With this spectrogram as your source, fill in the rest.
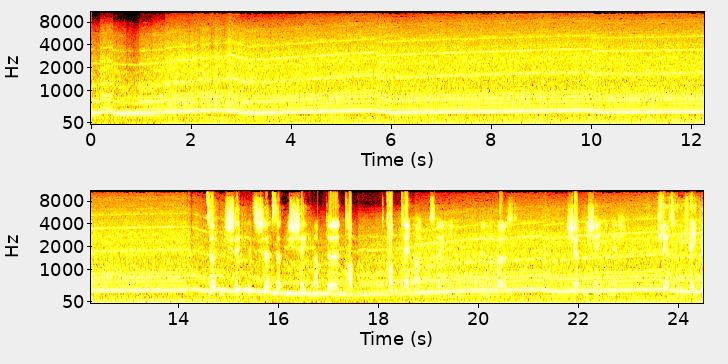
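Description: A racing car engine roars steadily, its pitch climbing slowly and dropping sharply at each gear change.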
